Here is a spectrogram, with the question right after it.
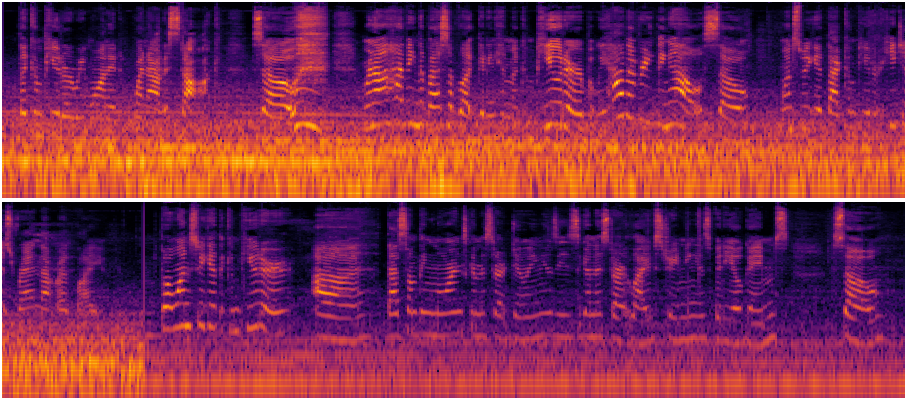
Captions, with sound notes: the computer we wanted went out of stock. So... (laughs) We're not having the best of luck getting him a computer, but we have everything else, so, once we get that computer, he just ran that red light. But once we get the computer, that's something Loren's gonna start doing is he's gonna start livestreaming his video games. So,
